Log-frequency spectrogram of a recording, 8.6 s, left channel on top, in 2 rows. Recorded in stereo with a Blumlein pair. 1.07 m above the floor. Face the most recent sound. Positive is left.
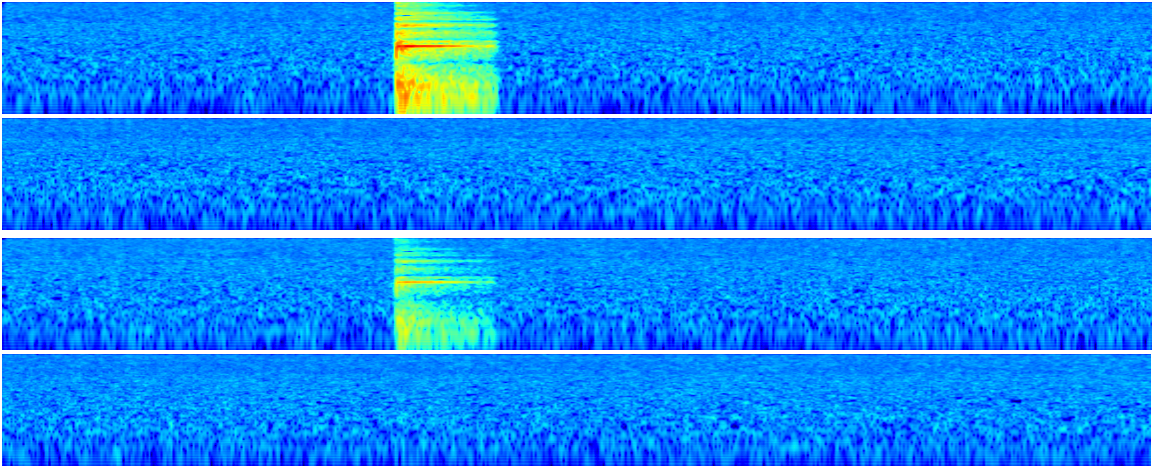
turn(degrees=55)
